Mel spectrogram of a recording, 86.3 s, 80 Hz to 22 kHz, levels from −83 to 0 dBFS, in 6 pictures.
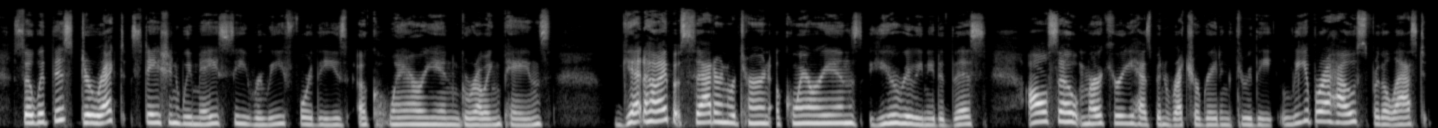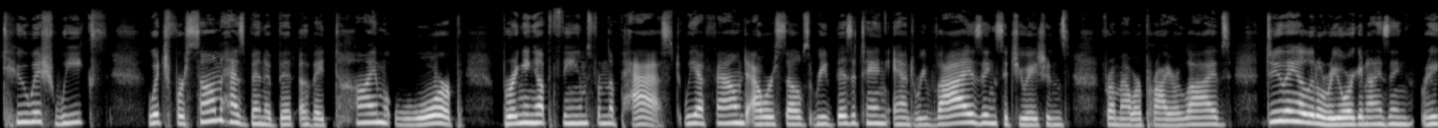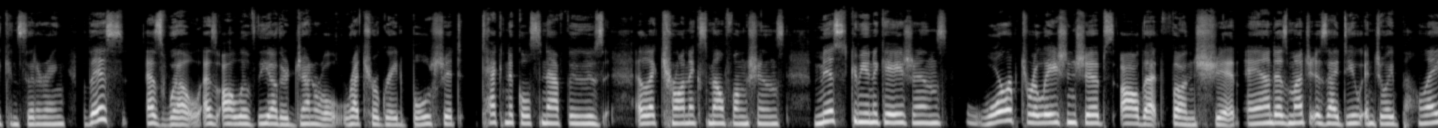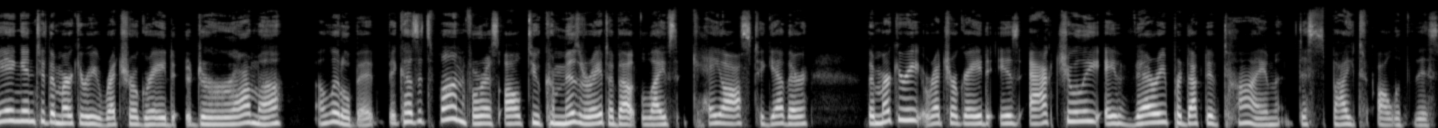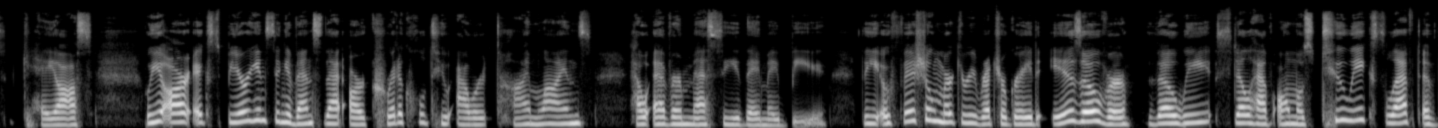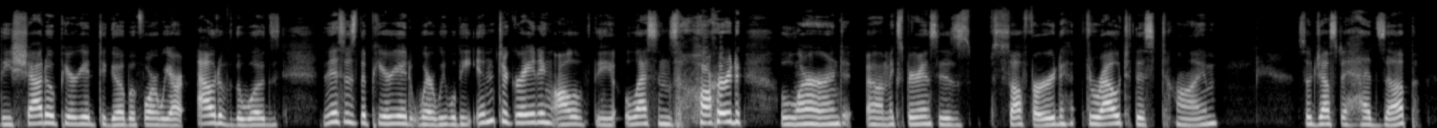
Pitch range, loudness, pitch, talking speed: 205-250 Hz, -18 LUFS, 225 Hz, 140 wpm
